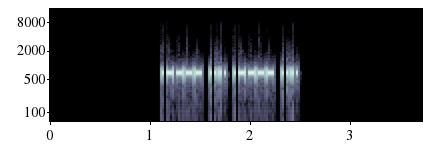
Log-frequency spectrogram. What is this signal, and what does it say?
Morse code, heard as a keyed tone, about 48 wpm, 700 Hz. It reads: 1H1H
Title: Four Challenging Letter-Number Combinations 50wpm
